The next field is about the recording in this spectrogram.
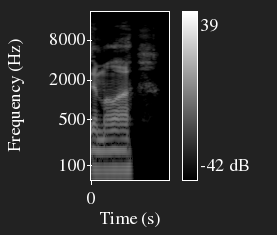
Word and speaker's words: Imola: I think you pronounced the last one correctly, but it's Imola.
